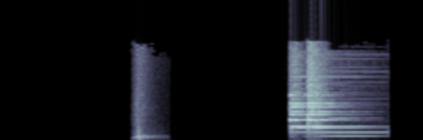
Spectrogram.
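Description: Logo-outro sound effects. After silence comes a short hit about a second and a half in, then near the end a bright bell-like ding with several ringing tones that lasts about a second and cuts off suddenly.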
